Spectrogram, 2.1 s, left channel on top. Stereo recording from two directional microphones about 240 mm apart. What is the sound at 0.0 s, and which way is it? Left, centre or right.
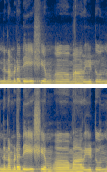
A woman's voice, right.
